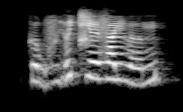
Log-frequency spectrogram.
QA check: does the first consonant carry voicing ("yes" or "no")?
no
